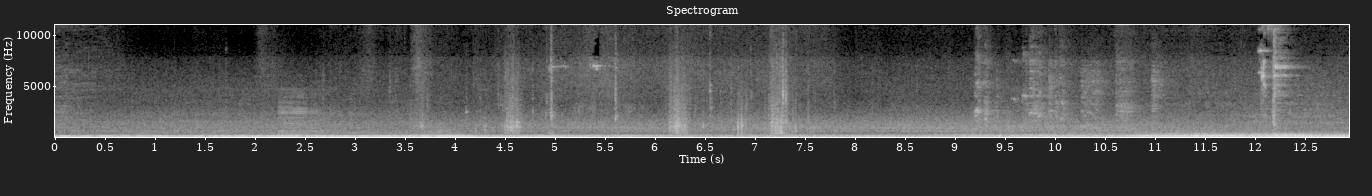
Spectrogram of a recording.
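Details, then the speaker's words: 1963 Corvair, first start attempt after bench-balancing carburetors: starter churns about four beats a second without firing; fuel pooling under one carburetor, owner suspects stuck needle flooding the engine. "Yeah, I see a lot of fuel at the bottom of that one, so I think that needle is still stuck."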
